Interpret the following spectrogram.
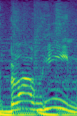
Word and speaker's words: Bláithín: He wrote, it's pronounced as Bláithín.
